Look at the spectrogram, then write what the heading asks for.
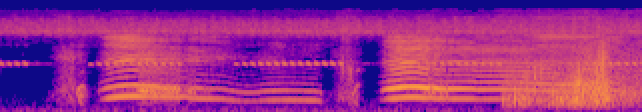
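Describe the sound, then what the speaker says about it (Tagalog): A baby wails loudly in a series of long, rising and falling cries with brief breaths between, close and alone at night. "Pareho kaming nabulabog ng isang palahaw na iyak ng isang sanggol."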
